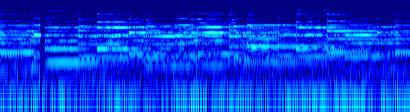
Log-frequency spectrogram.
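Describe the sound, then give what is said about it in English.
A phone ringtone plays on its own, a bright electronic tone with a siren-like melody that shifts between pitches and holds a steady loudness for the whole stretch. “I think my phone's ringing.”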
